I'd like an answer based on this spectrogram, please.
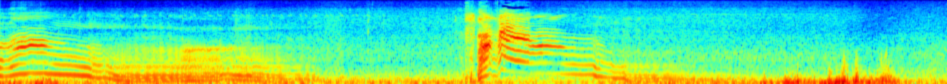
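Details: Street cat in Japan that comes to be petted, then turns angry and lashes out with a paw; long descending complaining meow, a sudden harsh sharp cry midway, then scuffling thumps at the end, filmed on a GoPro.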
